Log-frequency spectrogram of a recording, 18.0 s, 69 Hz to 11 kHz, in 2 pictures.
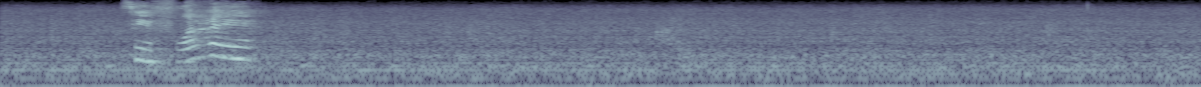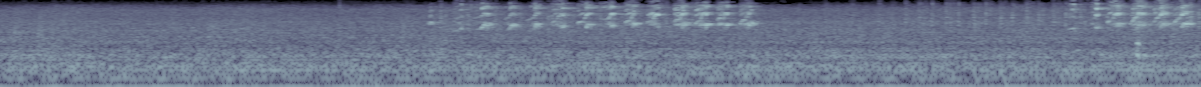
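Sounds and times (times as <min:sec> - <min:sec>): steady low hum: 0:00.0 - 0:18.0
toy bird chirping: 0:12.2 - 0:14.7, 0:15.9 - 0:18.0.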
